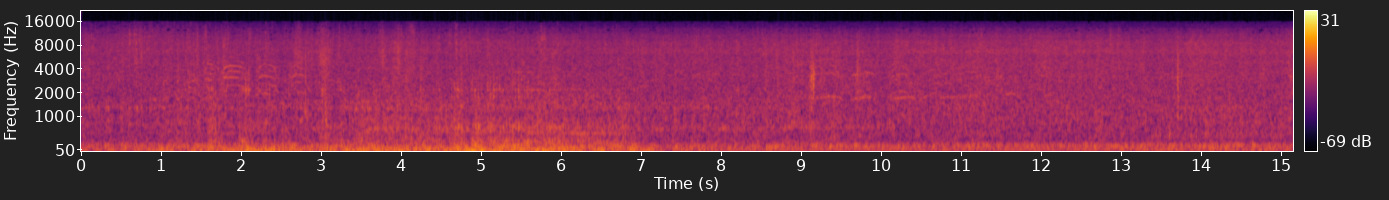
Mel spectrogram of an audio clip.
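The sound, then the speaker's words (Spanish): A noisy engine runs steadily as a loud, continuous low rumble under a wash of wind-like noise, slightly louder in the first half before settling. “¿le dan mantenimiento al motor? ¿Cuándo fue la última vez que lo revisaron? Sí, es ruidoso, por eso pregunto.”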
